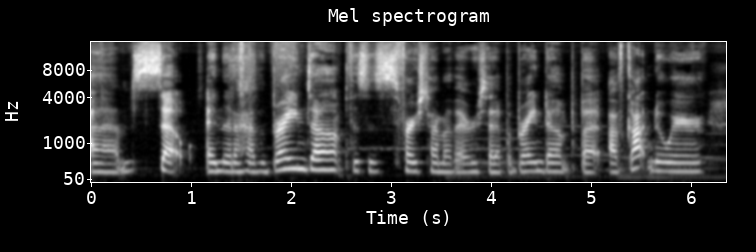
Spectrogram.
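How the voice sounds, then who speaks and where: There is music in the background. A woman speaks at a moderate pace. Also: medium pitch for a woman, fairly even intonation. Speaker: web designer. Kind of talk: casual talk to camera.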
